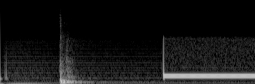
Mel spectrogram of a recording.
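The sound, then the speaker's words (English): A low clunk like a handset or line disconnecting as a phone call drops because of the phone line, followed by a steady, loud telephone dial tone that holds without a break. No one speaks. “I did not hang up on you, I promise. It's the phone line.”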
